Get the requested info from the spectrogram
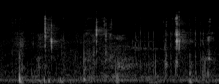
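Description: Irregular small crackles and clicks of a foil-lined Hi-Chew candy wrapper being handled close to the microphone, the sharpest one near the end, over a faint steady hum.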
